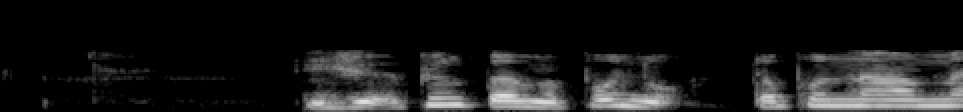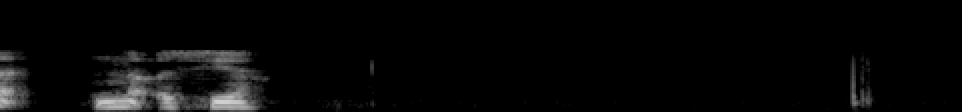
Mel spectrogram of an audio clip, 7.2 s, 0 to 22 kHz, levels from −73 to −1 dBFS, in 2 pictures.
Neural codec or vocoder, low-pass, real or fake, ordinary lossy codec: none; 7.2 kHz; real; AAC, 16 kbps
